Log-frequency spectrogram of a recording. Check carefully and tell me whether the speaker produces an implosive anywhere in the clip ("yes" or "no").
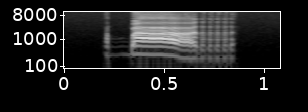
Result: yes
